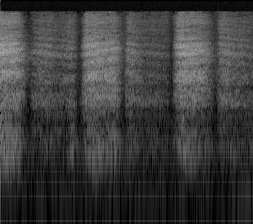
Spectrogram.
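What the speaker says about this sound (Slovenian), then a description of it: "začni kaotično dihati" Chaotic breathing exercise with fast, forceful breaths, four loud, airy, close rushes of air in quick irregular succession, separated by brief pauses, with no talk.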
